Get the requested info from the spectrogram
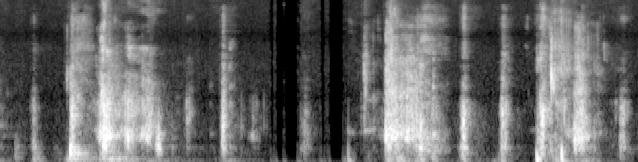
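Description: Close, wet eating sounds of people chewing and smacking their lips over rice and curry eaten by hand, picked up by clip-on microphones: three louder bursts of mouth noise with short smacks and clicks between them.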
